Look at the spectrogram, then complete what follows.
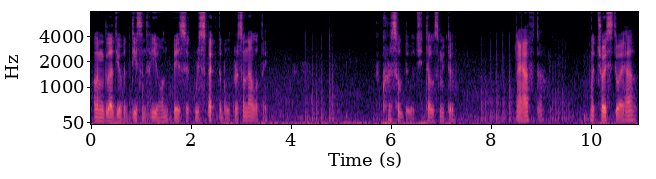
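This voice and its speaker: A man playing a gruff, guarded captured mercenary with a soft side, speaking hesitantly and sardonically in an intimate audio roleplay. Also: fairly low pitch, little pitch movement, normal speed, long pauses, a little hiss or hum. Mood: bitter, protective.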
